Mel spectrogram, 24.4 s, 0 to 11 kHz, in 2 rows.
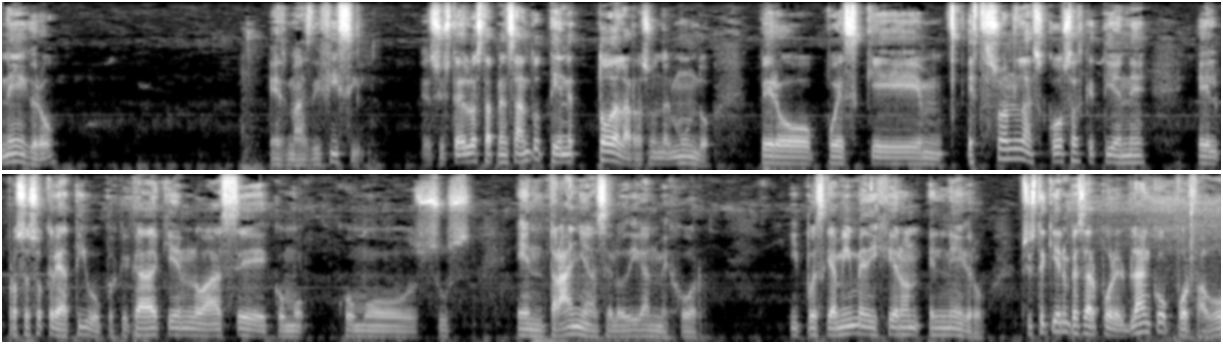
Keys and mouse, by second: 4.5-11.9 drag, 11.9 middle click, 14.2-20.8 drag, 20.9 middle click, 21.7 click, 22.6-23.6 drag, 23.9-24.3 drag.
